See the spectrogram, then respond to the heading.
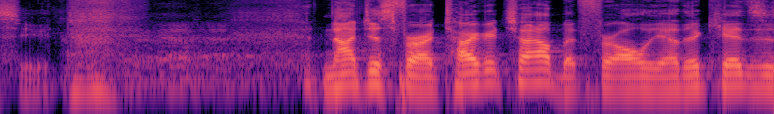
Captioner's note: laughter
